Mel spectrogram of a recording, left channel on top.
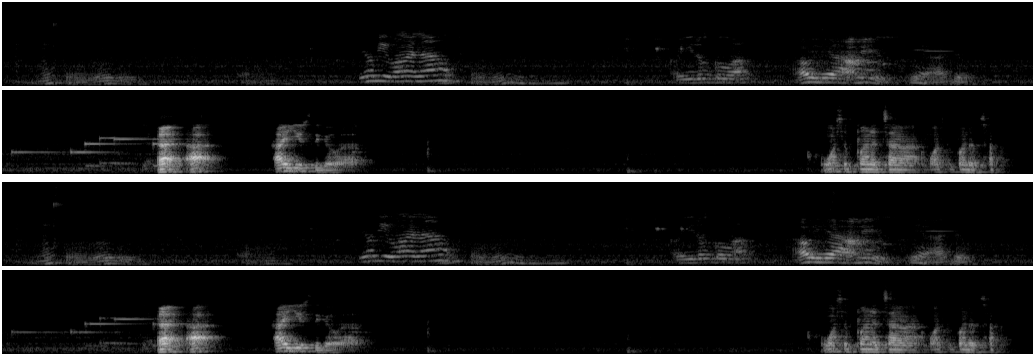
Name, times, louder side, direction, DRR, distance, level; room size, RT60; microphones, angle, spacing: voice 1, 0.1-1.4 2.4-2.9 4.4-5.6 7.9-9.8, right 1 dB, 25° right, 1.7 m, -43 dB
voice 2, 3.6-4.5 6.7-7.5 8.4-8.7 9.1-9.5 10.4-12.1, left 2 dB, 55° left, 4.4 m, -44 dB
voice 3, 11.9-12.4 13.0-13.9 18.5-20.2, left 2 dB, 25° left, 2.3 m, -26 dB
18.5 x 8.1 x 4.0 m
head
